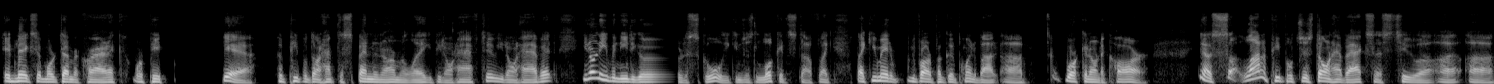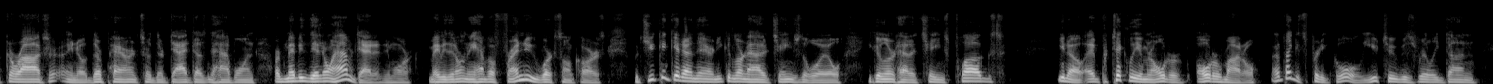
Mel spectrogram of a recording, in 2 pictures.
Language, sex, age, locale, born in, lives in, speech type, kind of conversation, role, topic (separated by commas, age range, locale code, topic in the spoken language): English, male, 50-54, en-US, United States, United States, conversation, podcast, host, In what ways is technology changing the way we learn and engage with education?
